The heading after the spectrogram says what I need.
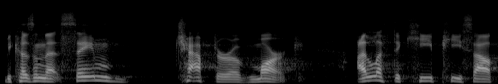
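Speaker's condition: No condition

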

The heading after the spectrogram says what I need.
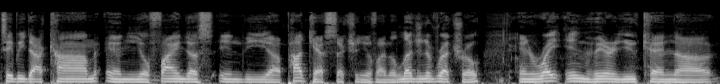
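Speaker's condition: Cleft palate; congenital

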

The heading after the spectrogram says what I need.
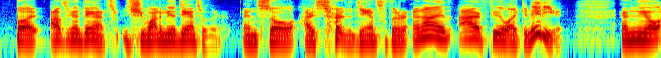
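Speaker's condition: Cleft palate; time spent in children's hospital

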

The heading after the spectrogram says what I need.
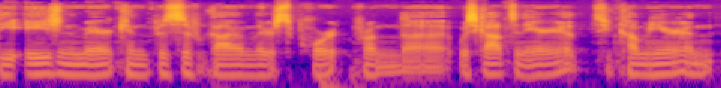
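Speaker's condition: Cleft lip and palate; congenital

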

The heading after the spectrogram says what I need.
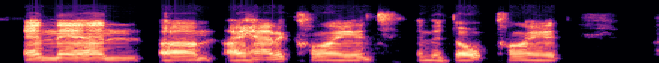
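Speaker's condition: Cleft palate; present since childhood

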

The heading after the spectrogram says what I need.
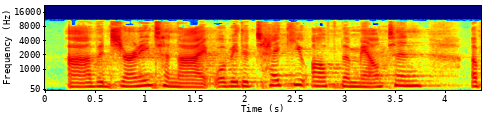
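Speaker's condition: Cleft lip and palate; congenital, severe, round-the-clock feeding in infancy, surgery once birth weight reached to enable eating and talking

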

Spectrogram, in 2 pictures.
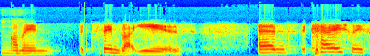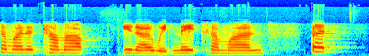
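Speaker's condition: No condition

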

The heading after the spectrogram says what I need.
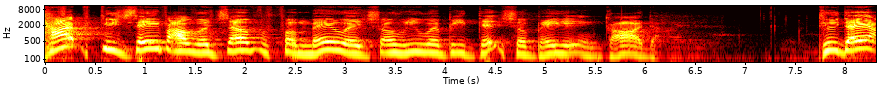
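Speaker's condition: Speech impediment; initially misdiagnosed

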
